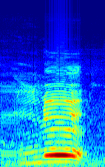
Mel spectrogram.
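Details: On a farm in the Alps, a cow moos once, a quiet low onset jumping into a loud flat tonal bellow held nearly a second, ending with a brief falling tail.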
